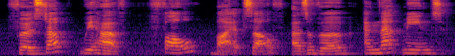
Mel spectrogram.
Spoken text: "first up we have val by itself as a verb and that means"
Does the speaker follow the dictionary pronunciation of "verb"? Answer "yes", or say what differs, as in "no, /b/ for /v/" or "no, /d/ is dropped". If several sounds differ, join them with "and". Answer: yes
